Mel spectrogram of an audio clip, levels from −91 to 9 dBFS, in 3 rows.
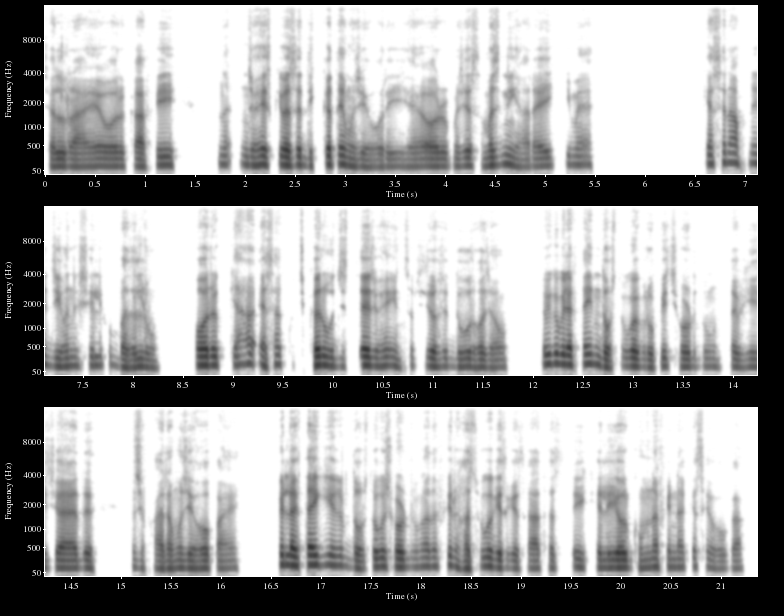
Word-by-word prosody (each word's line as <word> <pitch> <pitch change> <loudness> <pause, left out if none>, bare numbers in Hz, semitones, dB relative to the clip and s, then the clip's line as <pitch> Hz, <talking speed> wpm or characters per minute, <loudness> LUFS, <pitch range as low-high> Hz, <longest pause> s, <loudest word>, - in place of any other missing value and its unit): चल 120 0 +2
रहा 115 -1 -2
है 115 +1 -2
और 120 0 0
काफ़ी 130 +4 -2 0.5
न 150 - -8
जो 140 -1 -3
है, 145 - +4
इसकी 145 +1 -2
वजह 135 - +9
से 140 +2 +1
दिक्कतें 145 +4 +1
मुझे 120 -4 -2
हो 110 0 -6
रही 115 +1 -8
हैं 115 0 -7
और 120 0 +1
मुझे 125 +2 -2
समझ 130 +2 -2
नहीं 145 -6 -3
आ 115 - -10
रहा 120 +1 -5
है 125 +1 -2
कि 145 +3 -17
मैं 145 0 -9 1.2
कैसे 155 +3 -4
ना 175 - -2
अपने 170 +1 -6
जीवन 135 -1 -3
शैली 150 0 -7
को 155 +1 -19
बदलूँ 120 -2 -1 0.4
और 150 0 +9
क्या 165 +4 -3
ऐसा 165 +2 -2
कुछ 155 -2 -23
करूँ, 150 -1 +8
जिससे 130 +3 +4
जो 140 - -3
है, 145 +1 -2
इन 130 - -5
सब 145 - -18
चीज़ों 140 -1 0
से 135 +1 -8
दूर 130 0 -2
हो 125 - 0
जाऊँ? 120 +1 -7
कभी-कभी 170 +7 -1
लगता 160 +1 +4
है, 175 - +3
इन 160 - -3
दोस्तों 125 +3 -1
का 135 - +6
ग्रुप 120 +1 -5
ही - - -2
छोड़ 130 -1 -3
दूँ, 130 0 -14
तभी 125 0 -5
शायद 125 0 +1
कुछ 135 -2 -17
फ़ायदा 115 0 -3
मुझे 125 +1 -2
हो 120 +1 +1
पाए। 120 +1 -9 0.4
फिर 175 -1 +4
लगता 165 0 +8
है 170 - +10
कि, 170 +1 -4
"अगर 165 - -1
दोस्तों 120 +3 0
को 145 - +2
छोड़ 140 -1 +3
दूँगा, 145 +1 -6
तो 150 - -5
फिर 165 -4 -2
हँसूँगा 145 +7 +1
किस 130 -3 +2
के 120 -1 -5
साथ? 120 +1 -6
हँसी 125 +3 -7
खेली 130 +1 -1
और 130 0 +8
घूमना-फिरना 135 +2 -5
कैसे 140 0 -12
होगा? 120 0 -11
130 Hz, 240 wpm, -25 LUFS, 120-145 Hz, 1.2 s, है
